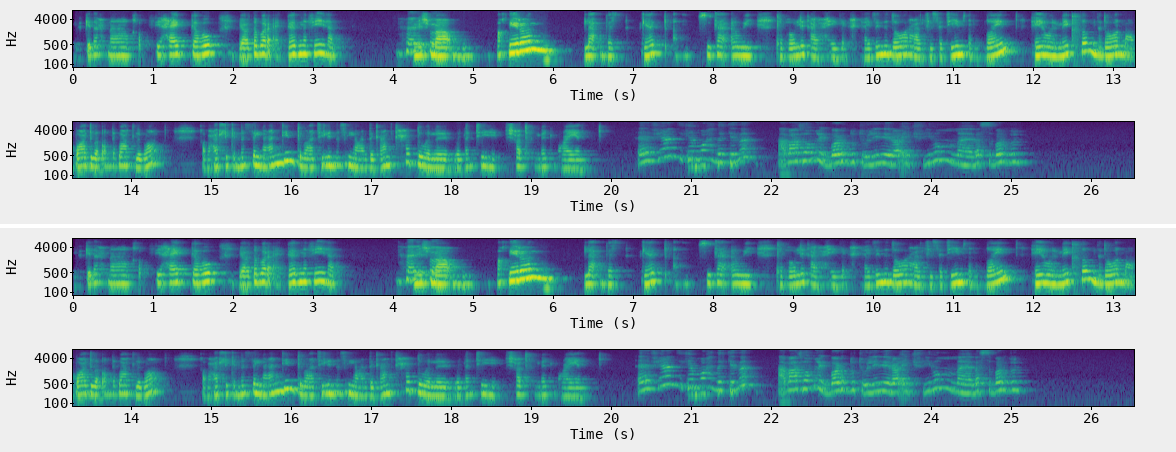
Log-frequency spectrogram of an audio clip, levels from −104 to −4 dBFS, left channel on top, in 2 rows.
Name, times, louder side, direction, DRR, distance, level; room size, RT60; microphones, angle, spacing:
voice 1, 0.2-0.7 1.0-3.3 4.3-4.8 5.3-6.0 6.4-6.8 7.1-7.3 7.8-11.7 12.0-14.3 14.6-19.7, left 2 dB, 25° left, 11 dB, 0.5 m, -23 dB
voice 2, 4.0-4.7 20.3-21.8 22.1-25.1, equal, 35° right, 2 dB, 1.4 m, -33 dB
7.2 x 3.3 x 5.5 m, 0.39 s
head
